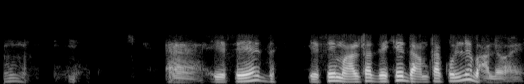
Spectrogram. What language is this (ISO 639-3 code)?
ben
